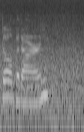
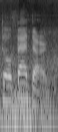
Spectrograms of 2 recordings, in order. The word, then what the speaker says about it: Dolbadarn: In Welsh, just for your information, the emphasis is usually on the second to the last syllable. So in English, I would say dobadarn and they still say dolbad.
